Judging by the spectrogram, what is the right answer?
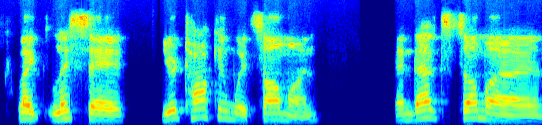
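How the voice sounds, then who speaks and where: A fairly high-pitched man's voice with a non-native accent, dark and mellow in tone, at a fairly slow pace, dry and close with no echo. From Korea. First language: Korean. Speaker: engineering manager giving a talk. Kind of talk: presentation to an audience. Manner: deliberate, trying to speak clearly.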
